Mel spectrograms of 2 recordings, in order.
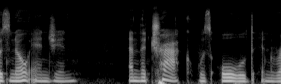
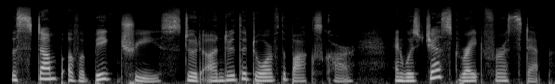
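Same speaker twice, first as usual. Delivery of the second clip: plain reading voice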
